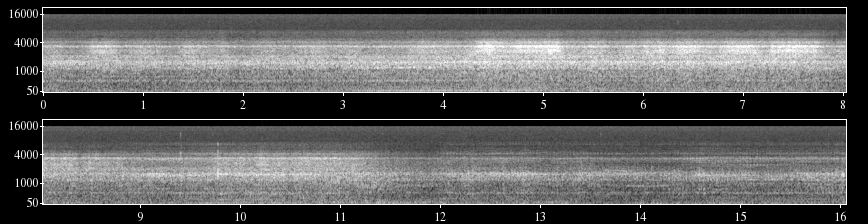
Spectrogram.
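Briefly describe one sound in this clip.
Tyres rumble over a rough, bumpy road.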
